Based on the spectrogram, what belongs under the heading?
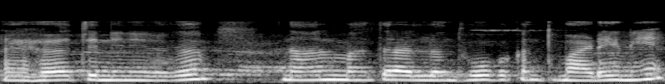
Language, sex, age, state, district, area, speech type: Kannada, female, 30-45, Karnataka, Dharwad, rural, spontaneous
